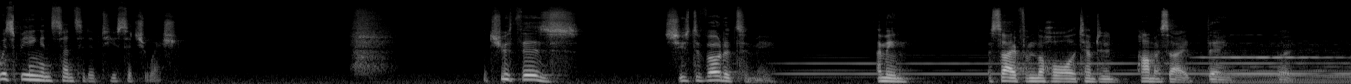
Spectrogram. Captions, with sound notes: I was being insensitive to you situation. (sighs) The truth is, she's devoted to me. I mean, aside from the whole attempted homicide thing. But…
